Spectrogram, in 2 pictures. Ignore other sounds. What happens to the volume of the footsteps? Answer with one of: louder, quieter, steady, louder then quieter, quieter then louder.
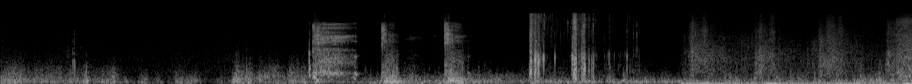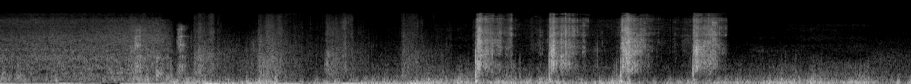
quieter then louder.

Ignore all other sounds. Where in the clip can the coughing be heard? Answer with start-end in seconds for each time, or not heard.
2.6-4.7, 10.4-11.0.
